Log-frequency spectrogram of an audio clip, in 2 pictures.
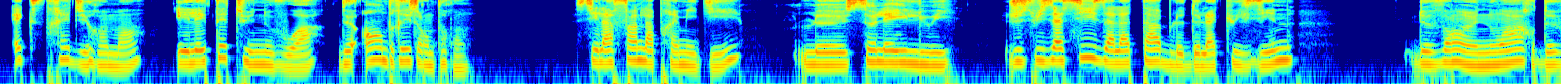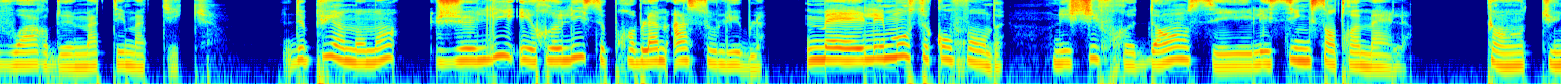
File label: Narration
